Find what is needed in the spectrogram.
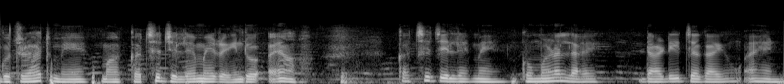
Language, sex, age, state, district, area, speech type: Sindhi, male, 18-30, Gujarat, Kutch, urban, spontaneous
